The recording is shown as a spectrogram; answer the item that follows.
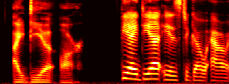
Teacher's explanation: if the next word starts with a vowel, they will suddenly insert an R to bridge the gap, even if there is no R in the spelling. So the phrase idea is smoothly becomes idea R. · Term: the unwritten R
